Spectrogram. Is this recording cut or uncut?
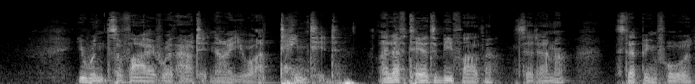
cut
